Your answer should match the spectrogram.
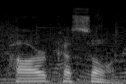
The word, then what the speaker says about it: Carcassonne: Carcassonne. is how it's pronounced.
